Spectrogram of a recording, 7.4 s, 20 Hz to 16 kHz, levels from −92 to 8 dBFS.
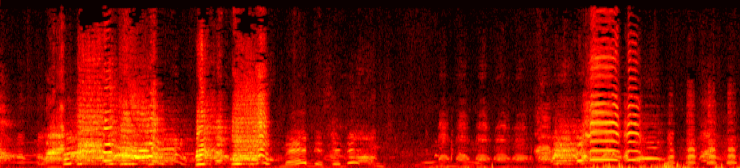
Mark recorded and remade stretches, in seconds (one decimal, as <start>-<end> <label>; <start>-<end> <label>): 0.0-7.4 recorded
